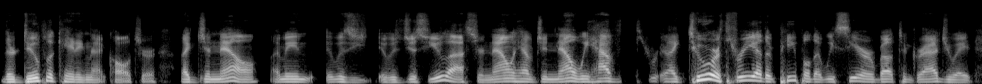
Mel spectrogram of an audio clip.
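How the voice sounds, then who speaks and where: A man's voice: mid-range voice, a little fast, hardly any pauses, no echo. A man hosting a podcast, speaking with impassioned, preachy conviction and repeating phrases for emphasis. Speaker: podcast host. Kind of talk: motivational podcast talk.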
